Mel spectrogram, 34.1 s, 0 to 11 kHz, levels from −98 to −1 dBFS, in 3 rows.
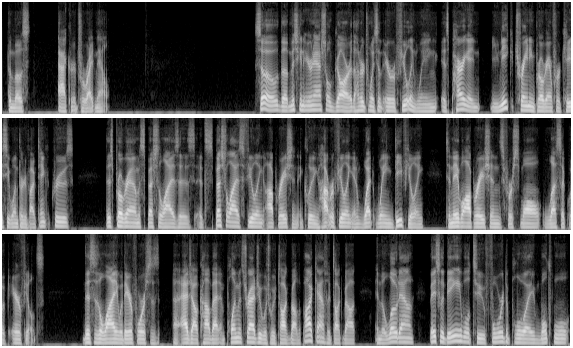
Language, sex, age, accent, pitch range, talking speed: English, male, 40-59, American, 95-115 Hz, 145 wpm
